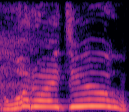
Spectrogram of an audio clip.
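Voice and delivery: high, mock-helpless question; mock lost wife. Teasing his wife, high mock panic. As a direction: squeak it like she's lost. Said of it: "you're just gonna be like".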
